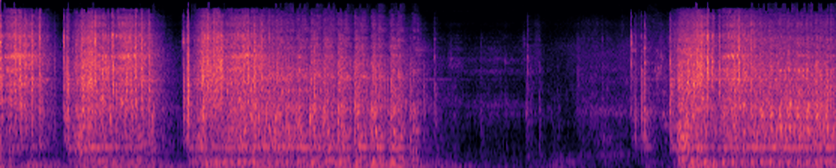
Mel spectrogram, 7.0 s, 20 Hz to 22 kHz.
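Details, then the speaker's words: 1988 Johnson 9.9 outboard (actually 15 hp) that died on the water, choked with fuel pouring out of it; two long rough pull-start bursts turn it over but it never catches, flooded. "why is there fuel pouring out of it i still got fuel down here that's bullcrap [Applause] not sure what's going on with that now she ain't gonna run she's"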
